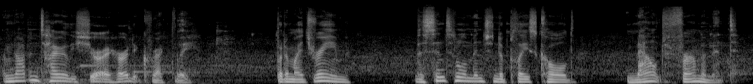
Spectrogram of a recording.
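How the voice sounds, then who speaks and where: A man voicing a calm, thoughtful young hero in a video game cutscene, measured and earnest. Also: mid-range voice, slight background noise, close to an everyday voice. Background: faint game music.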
